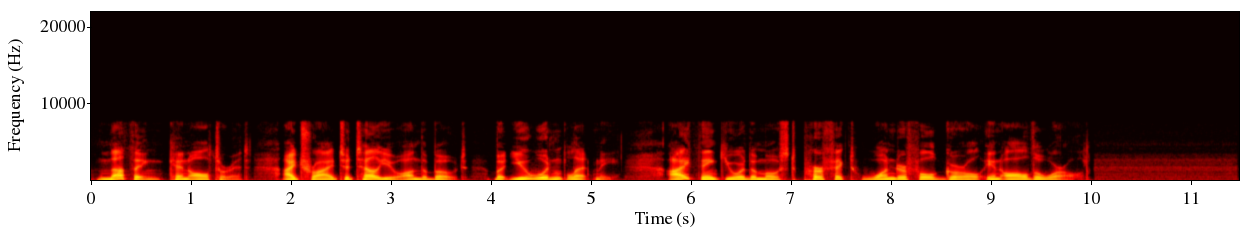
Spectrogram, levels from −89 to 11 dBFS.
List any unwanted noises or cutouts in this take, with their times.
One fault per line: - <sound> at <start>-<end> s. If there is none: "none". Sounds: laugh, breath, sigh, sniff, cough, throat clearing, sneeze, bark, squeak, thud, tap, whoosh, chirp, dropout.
none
